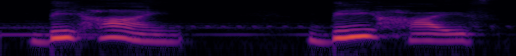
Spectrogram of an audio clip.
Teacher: H is a voiceless glottal fricative. Here, the vocal cords are kept close together and the air escapes through the narrow glottis with audible friction.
